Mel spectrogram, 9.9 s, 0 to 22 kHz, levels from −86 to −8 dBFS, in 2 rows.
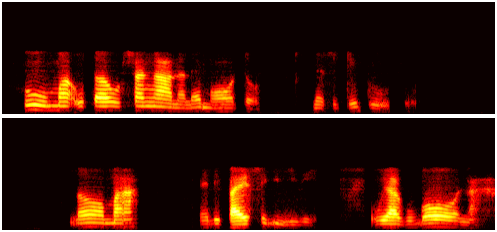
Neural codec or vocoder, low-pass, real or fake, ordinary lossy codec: codec, 16 kHz, 0.9 kbps, LongCat-Audio-Codec; 3.6 kHz; fake; none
